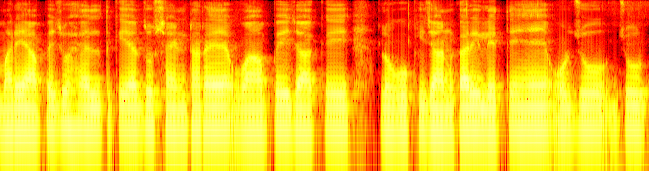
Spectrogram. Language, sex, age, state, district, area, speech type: Hindi, male, 30-45, Rajasthan, Jodhpur, urban, spontaneous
